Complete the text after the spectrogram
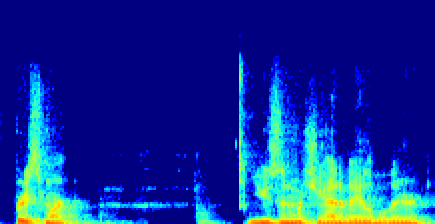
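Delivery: ordinary talk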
